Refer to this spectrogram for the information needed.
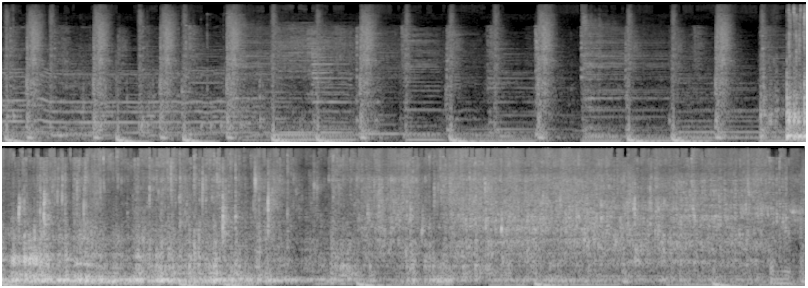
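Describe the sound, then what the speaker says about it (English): Milk pours from a half-gallon container into rice wash, sloshing and foaming. A run of separate glugs and splashes gives way to a loud, continuous, close-up pouring stream. "the foaming right now is just from the agitation of pouring in the milk"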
